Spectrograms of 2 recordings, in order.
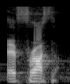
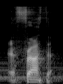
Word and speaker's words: Ephrathah: Ephrathah. P-H is F. Eh? Ephrathah. Bethlehem, a place of bread. Ephrathah, a place of fruitfulness. It signifies, it means fruitfulness. It means double fruitfulness. So Bethlehem Ephrathah, place of supply, a place of bread, a place where one can get.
